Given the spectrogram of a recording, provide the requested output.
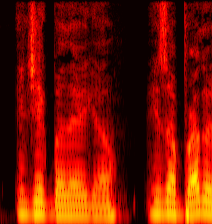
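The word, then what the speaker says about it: Njigba: And Jigba, there you go.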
